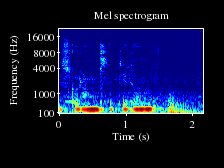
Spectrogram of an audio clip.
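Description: A woman's voice speaking briefly and softly, a murmured phrase of about a second.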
